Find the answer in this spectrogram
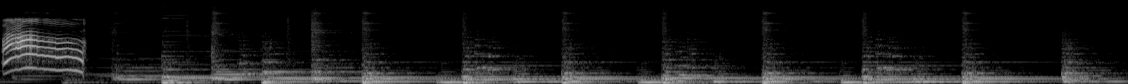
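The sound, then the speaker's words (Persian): A single loud, drawn-out cat meow opens the sound, then gives way to steady rhythmic music with evenly spaced notes for the rest of the time. No one speaks. “آدم کل زندگیشو میذاره بر اساس حرفای یه گربه”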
